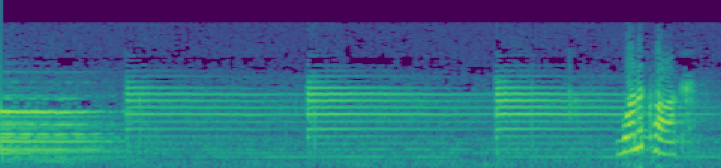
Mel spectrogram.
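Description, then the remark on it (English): A clock chimes three times, each ringing tone struck about two seconds apart and fading slowly, then a brief warbling, wobbling burst suggests the mechanism going wrong. “Oh, I do wish your father would fix that clock.”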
